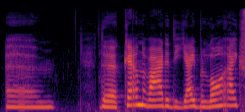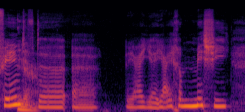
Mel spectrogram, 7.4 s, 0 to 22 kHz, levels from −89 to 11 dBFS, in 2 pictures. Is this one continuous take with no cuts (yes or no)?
yes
